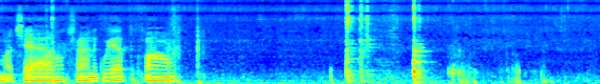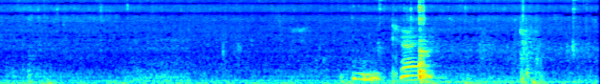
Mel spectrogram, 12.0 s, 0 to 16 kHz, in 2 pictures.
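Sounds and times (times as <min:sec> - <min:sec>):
faint steady background noise: 0:00.0 - 0:12.0
metal spatula scraping frying pan: 0:03.5 - 0:04.7.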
